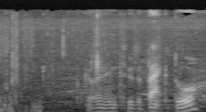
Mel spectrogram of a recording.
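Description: A person's voice speaking a few short words in the second half, the loudest near the end.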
